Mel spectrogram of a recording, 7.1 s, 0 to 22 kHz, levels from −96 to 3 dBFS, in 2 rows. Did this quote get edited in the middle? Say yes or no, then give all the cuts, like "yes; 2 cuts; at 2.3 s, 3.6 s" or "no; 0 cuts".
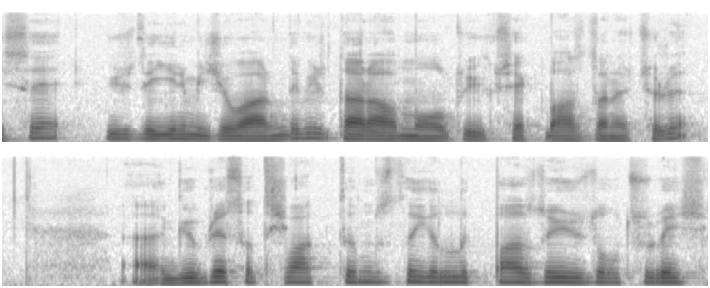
yes; 1 cut; at 4.9 s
